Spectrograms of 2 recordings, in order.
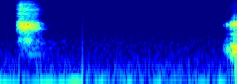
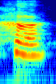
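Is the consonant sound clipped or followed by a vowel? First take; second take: clipped; vowel. First: The consonant is clipped with no vowel after. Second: The consonant is followed by a short vowel. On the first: The speaker calls it right. "it's huh" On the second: The speaker calls it wrong. "it's not huh"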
